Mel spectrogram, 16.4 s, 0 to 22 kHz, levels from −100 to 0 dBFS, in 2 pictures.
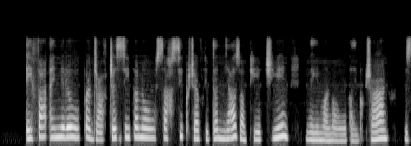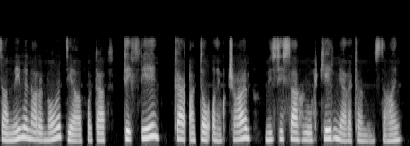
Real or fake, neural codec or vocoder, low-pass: fake; codec, 16 kHz, 0.5 kbps, FunCodec, trained on LibriTTS, 25 frames a second; 7.2 kHz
